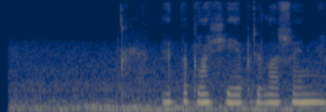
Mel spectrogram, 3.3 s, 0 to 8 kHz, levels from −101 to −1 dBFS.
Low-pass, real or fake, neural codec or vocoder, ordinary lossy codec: none; real; none; none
